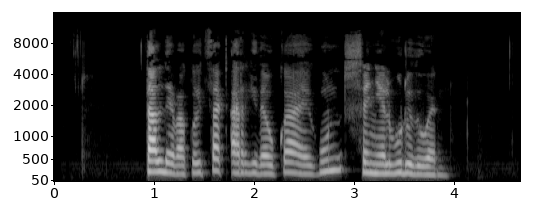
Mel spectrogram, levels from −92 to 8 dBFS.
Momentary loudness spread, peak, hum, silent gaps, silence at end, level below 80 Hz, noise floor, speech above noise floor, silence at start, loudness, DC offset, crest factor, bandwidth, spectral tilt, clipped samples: 11 LU; -2 dBFS; none; none; 0.75 s; -80 dBFS; -80 dBFS; 55 dB; 0.95 s; -25 LUFS; under 0.1%; 24 dB; 10.5 kHz; -5 dB/octave; under 0.1%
